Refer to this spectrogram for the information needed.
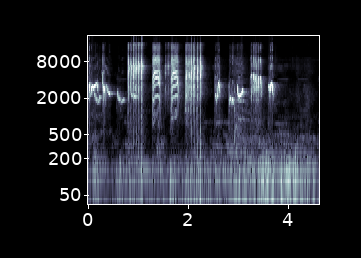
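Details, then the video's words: Greater green leafbird in a rival-provoking song: loud, harsh rattling bursts alternate with clear slurred whistles and twisting notes, delivered in rapid, uneven phrases. "CUCAK IJO GACOR MEMANCING EMOSI LAWAN AGAR MAU JAMTROK DAN TARUNG"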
